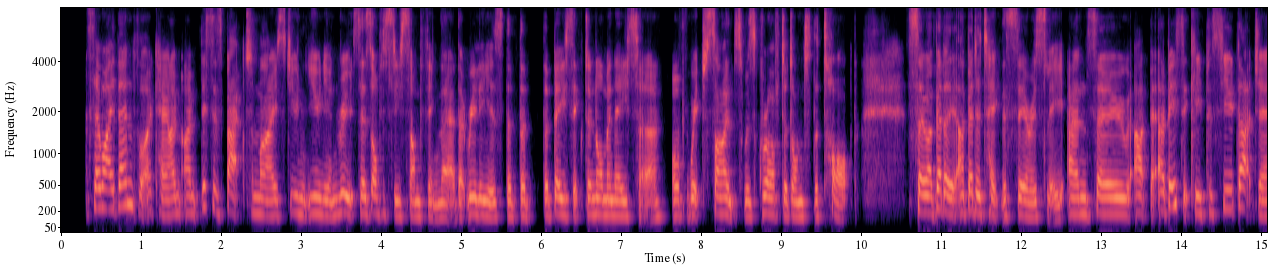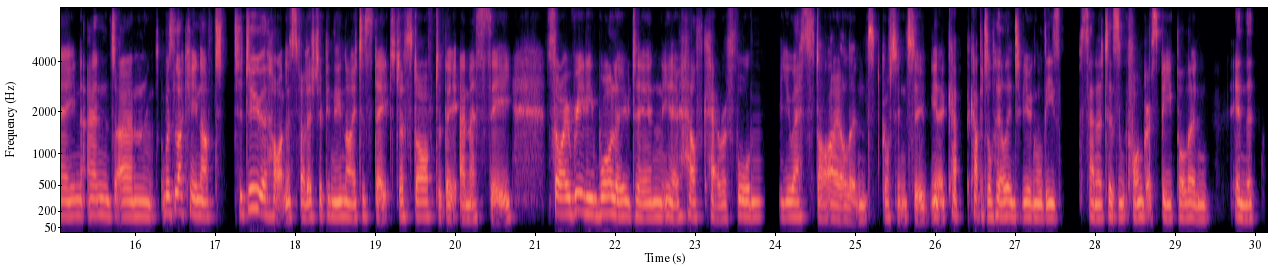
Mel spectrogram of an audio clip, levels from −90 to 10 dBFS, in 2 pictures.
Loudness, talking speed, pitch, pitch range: -21 LUFS, 195 wpm, 160 Hz, 150-185 Hz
